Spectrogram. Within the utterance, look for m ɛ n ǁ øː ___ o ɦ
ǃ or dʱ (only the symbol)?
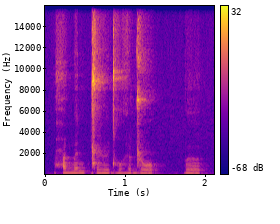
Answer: dʱ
